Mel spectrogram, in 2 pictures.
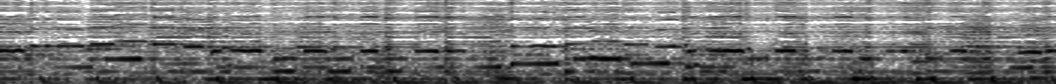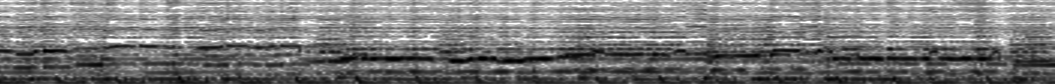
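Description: Live traditional Andean festival music for the Qhapaq Negro dance. Several melody instruments play a winding tune over a steady drum beat.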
